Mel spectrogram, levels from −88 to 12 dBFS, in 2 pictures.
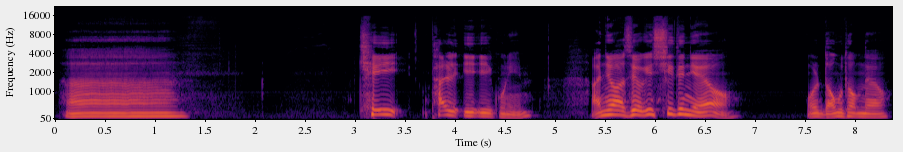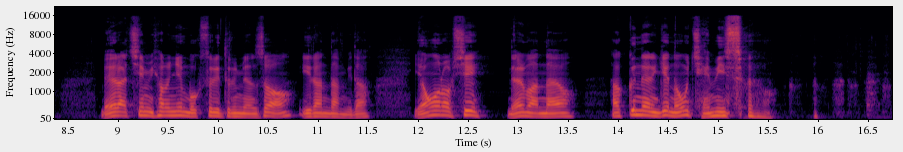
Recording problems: none

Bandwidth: 15.5 kHz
